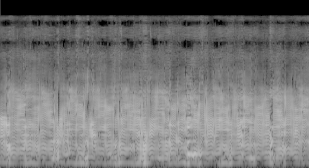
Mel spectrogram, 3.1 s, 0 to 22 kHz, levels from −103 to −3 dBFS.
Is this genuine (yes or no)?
no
